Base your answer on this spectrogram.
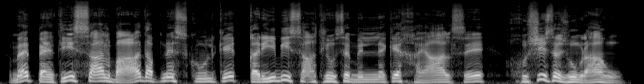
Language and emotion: Urdu, happy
